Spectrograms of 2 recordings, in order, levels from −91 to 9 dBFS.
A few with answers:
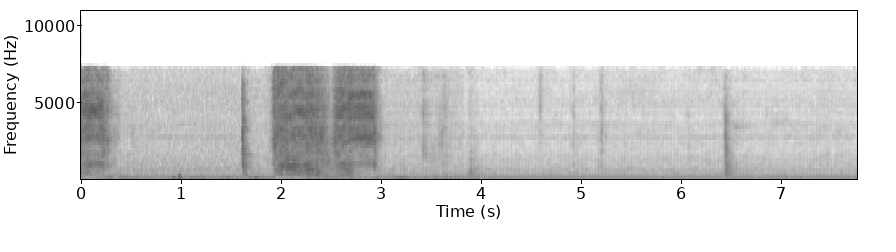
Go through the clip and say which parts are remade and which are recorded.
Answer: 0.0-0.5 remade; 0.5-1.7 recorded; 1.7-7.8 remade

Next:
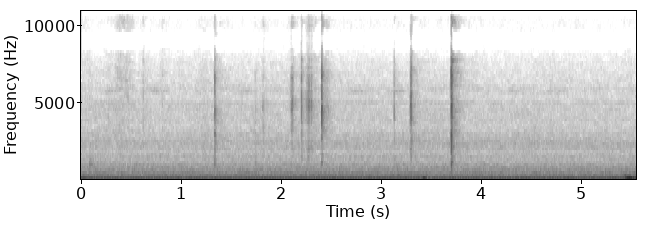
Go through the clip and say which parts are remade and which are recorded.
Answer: 0.0-5.6 recorded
